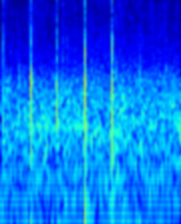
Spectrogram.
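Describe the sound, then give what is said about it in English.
Clapping from a church audience welcoming college students back: six sharp, evenly spaced claps in a steady rhythm, fairly faint over a quiet background. “Wow, isn't it great to have our college students back? Give a hand and welcome them back.”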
